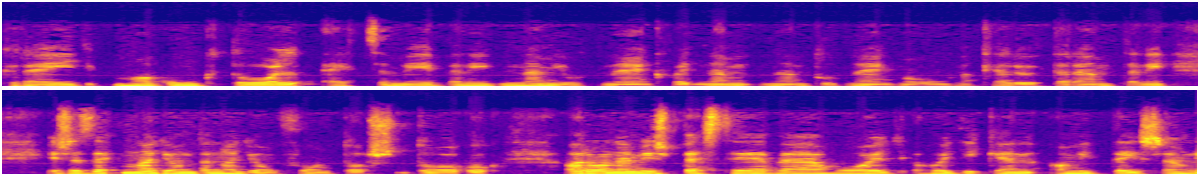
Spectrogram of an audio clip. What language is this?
Hungarian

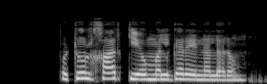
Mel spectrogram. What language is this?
Pashto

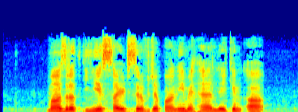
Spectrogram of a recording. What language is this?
Urdu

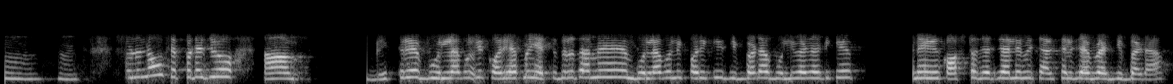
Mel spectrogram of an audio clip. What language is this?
Odia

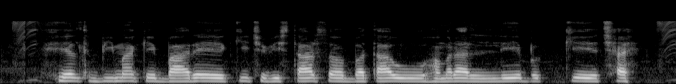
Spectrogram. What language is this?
Maithili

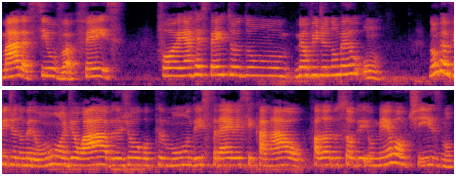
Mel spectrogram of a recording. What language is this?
Portuguese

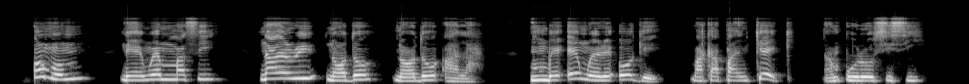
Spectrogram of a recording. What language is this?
Igbo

